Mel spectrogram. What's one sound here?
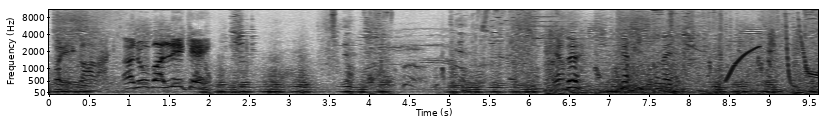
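A lightsaber hums and swooshes as it swings.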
